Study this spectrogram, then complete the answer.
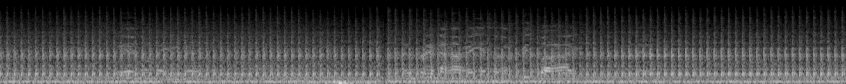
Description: My findings is that the washing machine is not properly leveled on the flooring, that's why the basket is touching the body and creates knocking/banging sounds.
